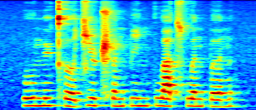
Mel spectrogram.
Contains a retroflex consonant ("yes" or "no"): yes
